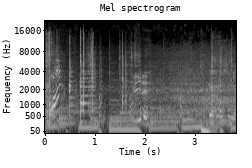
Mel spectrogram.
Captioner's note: crashing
